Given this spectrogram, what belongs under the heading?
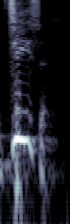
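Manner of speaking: JESUS punched loud and high, "JEE-sus"; exaggerated English "JEE-sus"; English pronunciation. Shown as a demonstration. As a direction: hit the first syllable of Jesus hard, English style. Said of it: "最不像的是英文".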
